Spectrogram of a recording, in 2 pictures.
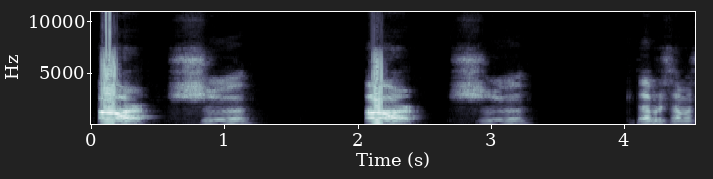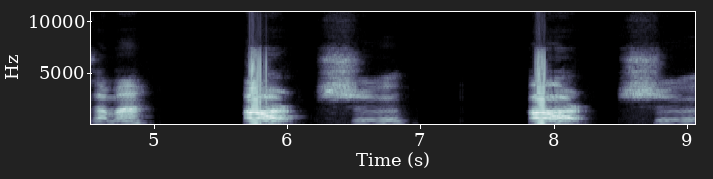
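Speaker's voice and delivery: "R se" with er falling, shi rising; Mandarin twenty. Shown as a demonstration. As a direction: model "R se" tone by tone. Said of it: "Untuk cara bacanya".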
